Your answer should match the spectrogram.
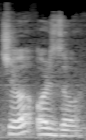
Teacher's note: plosive में आपका suddenly होता है, बट इसमें आपका स्लोली होगा और हल्का सा फ्रिक्शन भी होगा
